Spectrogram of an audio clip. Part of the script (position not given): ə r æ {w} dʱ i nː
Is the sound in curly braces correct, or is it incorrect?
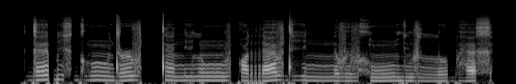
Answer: incorrect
